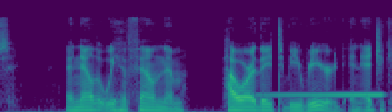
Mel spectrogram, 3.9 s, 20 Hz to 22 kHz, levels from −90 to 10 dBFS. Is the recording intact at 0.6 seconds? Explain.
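Yes, the speech at 0.6 s plays through intact, with no dropout, click, distortion or other fault at that moment.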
